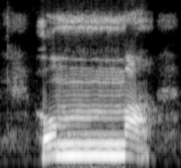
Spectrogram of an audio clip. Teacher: یہ ہا جو ہے یہ بھاری آواز کے ساتھ جو ہے وہ ادا کیا جائے گا، اس کا تعلق جو ہے وہ سینے سے ہے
